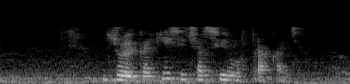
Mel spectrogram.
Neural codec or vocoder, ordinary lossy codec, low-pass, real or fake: none; MP3, 24 kbps; 7.2 kHz; real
